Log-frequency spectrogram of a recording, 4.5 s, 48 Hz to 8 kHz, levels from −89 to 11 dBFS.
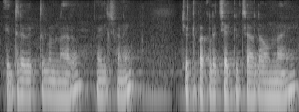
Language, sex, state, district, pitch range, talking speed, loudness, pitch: Telugu, male, Andhra Pradesh, Annamaya, 100-115 Hz, 95 wpm, -22 LUFS, 105 Hz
